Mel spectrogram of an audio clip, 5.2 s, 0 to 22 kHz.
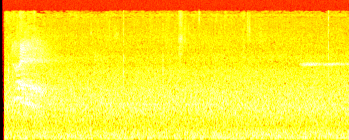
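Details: A hooded crow in Tivoli park, Ljubljana, on 15 December 2023, gives a single harsh, hoarse caw at the start, over a steady low rumble of distant traffic.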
